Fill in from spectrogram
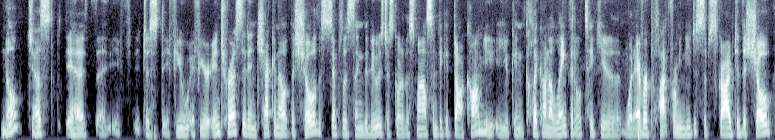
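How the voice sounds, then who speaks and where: A man's voice: mid-range voice, fairly even intonation, brisk, a little mellow, no echo, clean studio sound. A man guest on a podcast, chatting casually with a wry, tongue-in-cheek manner. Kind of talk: casual conversational chat.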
